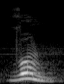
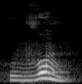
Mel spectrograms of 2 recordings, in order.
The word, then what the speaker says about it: womb: Womb. Womb. B is silent.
